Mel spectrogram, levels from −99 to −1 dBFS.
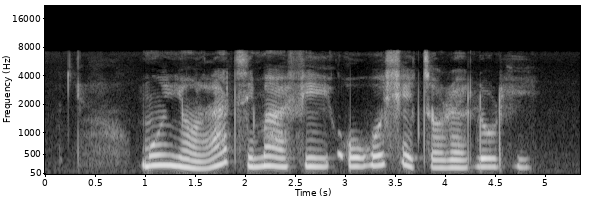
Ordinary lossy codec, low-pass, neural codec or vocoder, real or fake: none; 7.2 kHz; none; real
